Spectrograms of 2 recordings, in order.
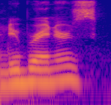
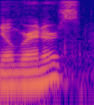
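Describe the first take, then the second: First: The first word sounds like 'new'. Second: The first word sounds like 'no'. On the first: "no brainers or new brainers" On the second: "no brainers or new brainers"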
